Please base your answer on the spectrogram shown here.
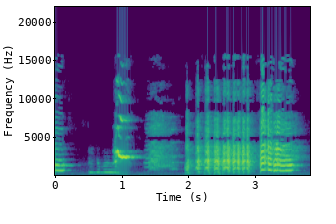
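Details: Captive Moluccan cockatoo at bedtime, complaining about going into its cage; a short whistled note, a low drawn tone, a rising harsh squawk, then rapid rattling chatter and a final loud squawk.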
